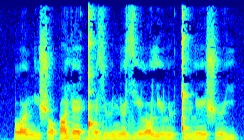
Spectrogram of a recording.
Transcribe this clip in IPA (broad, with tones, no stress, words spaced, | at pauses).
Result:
lˠœ˩˧˩ni˩˥ ʃɔ˩˥ pɑ˧˥jɛː˩˧˩ɡ͡ǃɛ˩˧˩ zʉː˧˥nø˧˥zʲe˧˥ lɔ˩˥lʲø˦˨ lʉ˦˨ǃy˦˨leː˧˥ ʃø˩˥j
